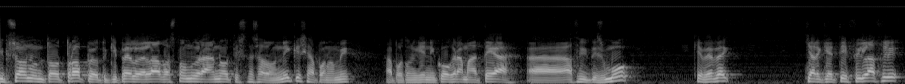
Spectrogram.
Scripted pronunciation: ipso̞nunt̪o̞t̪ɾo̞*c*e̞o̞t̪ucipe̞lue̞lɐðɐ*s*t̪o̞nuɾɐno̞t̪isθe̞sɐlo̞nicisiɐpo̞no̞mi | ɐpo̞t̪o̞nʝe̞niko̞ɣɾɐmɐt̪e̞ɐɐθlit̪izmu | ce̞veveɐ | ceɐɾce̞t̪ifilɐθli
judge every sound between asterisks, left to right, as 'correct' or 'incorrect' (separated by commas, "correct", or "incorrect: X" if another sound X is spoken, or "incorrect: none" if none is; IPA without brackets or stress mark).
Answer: incorrect: p, correct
